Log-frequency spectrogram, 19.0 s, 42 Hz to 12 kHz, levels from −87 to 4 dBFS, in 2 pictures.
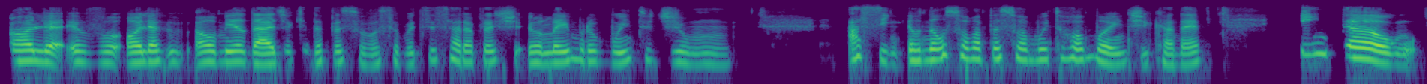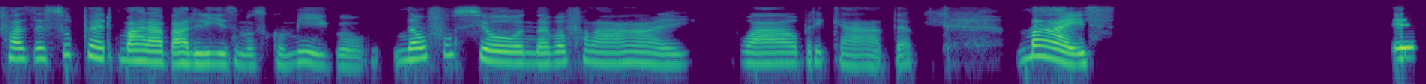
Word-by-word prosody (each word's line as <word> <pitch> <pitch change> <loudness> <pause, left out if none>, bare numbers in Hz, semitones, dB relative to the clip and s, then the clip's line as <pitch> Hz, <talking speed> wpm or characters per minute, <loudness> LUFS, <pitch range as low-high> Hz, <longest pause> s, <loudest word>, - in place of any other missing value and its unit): Olha, 205 -2 +4
eu 195 - -2
vou 185 0 -4
olha 185 +2 +4 0.2
a 180 - 0
humildade 190 -3 +2
aqui 190 - -17
da 185 0 -6
pessoa, 190 -3 -9
vou 160 - -9
ser 190 - -12
muito 170 +1 -12
sincera 215 -2 -4
para 190 0 -4
ti, 200 - -10
eu 185 - 0
lembro 195 +2 -1
muito 195 +5 -5
de 195 -1 -7
um, 165 -2 -10 0.8
assim, 240 -7 -3
eu 210 0 +1
não 225 +1 +2
sou 280 -4 -3
uma 235 - +1
pessoa 235 0 -2
muito 225 +2 -5
romântica, 180 -8 -2
né. 165 +3 -2 0.7
Então, 255 - +5
fazer 240 -1 +1
super 280 -1 0
malabarismos 175 -6 +2
comigo, 155 -4 -7 0.2
não 230 +4 +3
funciona, 195 - 0
eu 175 - -2
vou 185 0 -1
falar: 185 -2 -4
"Ai, 160 0 -6 0.4
uau 175 0 -1
obrigada". 185 +1 -9 0.7
Mas 215 -12 +5 1.8
E - - +8
190 Hz, 140 wpm, -23 LUFS, 175-225 Hz, 1.8 s, E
